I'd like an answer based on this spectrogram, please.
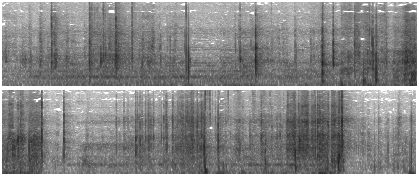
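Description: Packaging crinkling and rustling, with scattered sharp clicks and taps, as a small SSD is worked out of its box; longer spells of crinkling come about four seconds in and again near the end.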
